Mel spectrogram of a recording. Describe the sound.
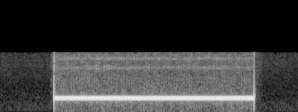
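Telephone ringback tone while a call connects: one steady, single-pitched two-second tone that starts and stops abruptly, loud and alone.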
